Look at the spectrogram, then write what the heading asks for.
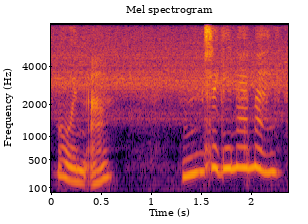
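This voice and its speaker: Woman acting a high-voiced Ilocano village relative. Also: very animated, takes it slowly, dark tone, slight background noise, heavily acted, poor audio. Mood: casual. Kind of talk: Ilocano radio comedy drama acting.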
